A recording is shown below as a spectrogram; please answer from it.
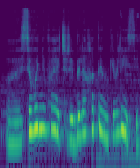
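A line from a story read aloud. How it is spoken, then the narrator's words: Farewell exclamation. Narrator (Ukrainian): вигукнула на прощання Троянда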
